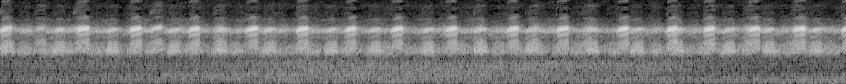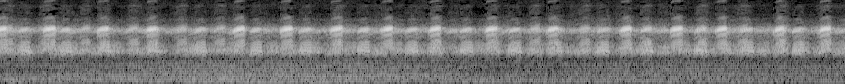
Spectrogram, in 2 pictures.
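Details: Many frogs calling at night in May from a flooded paddy before rice planting, a breeding courtship chorus beside a road; fast, pulsing croaks stack into a constant loud drone, about two or three beats per second, slight low background rumble.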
